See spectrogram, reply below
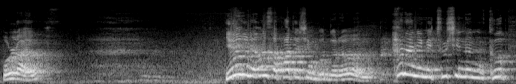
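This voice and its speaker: A woman, a pastor's wife, teaching a church class on prophecy, telling stories in a lively way and laughing often. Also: extremely high pitch, moderate pace, slight background noise. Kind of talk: church lecture with storytelling. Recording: very echoey room.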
